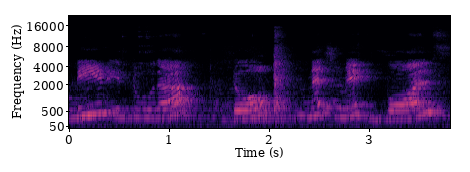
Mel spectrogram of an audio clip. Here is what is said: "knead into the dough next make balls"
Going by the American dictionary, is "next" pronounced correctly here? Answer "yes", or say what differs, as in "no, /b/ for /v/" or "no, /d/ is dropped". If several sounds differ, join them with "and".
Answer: no, /k/ is dropped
